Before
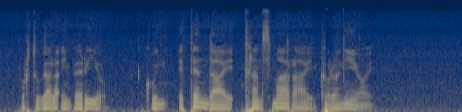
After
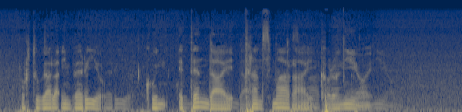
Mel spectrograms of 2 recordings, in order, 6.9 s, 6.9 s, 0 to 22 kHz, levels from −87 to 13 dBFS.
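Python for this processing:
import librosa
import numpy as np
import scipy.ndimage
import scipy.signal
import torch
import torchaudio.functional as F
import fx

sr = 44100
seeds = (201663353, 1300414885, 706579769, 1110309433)

y = x + 10.0 ** (-19.5 / 20.0) * np.pad(x, (int(446 * sr / 1000.0), 0))[:len(x)]
y = fx.band_squash(y, sr, depth_pct=40)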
